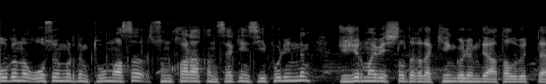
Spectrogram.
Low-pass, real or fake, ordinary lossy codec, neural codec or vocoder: none; real; none; none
